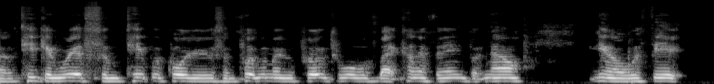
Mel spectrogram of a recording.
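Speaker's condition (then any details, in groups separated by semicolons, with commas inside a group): Cerebral palsy; from birth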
